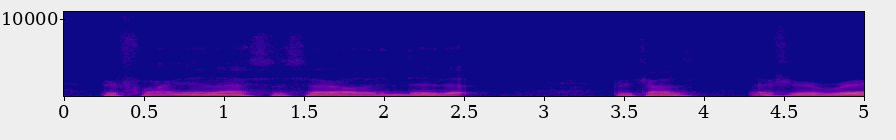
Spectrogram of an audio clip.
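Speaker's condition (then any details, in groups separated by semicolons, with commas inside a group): ALS; tracheotomy, ventilator, wheelchair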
